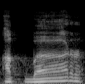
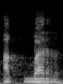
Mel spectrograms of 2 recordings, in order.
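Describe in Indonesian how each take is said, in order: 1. Vokal 'ba' dibaca panjang. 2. Vokal 'ba' itu pendek. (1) "Jangan sekali-kali panjang ba-nya itu" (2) "Kalau akbar artinya itu maha besar"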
